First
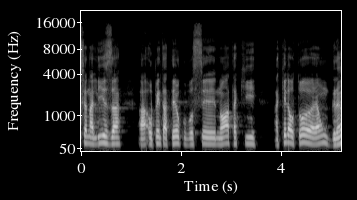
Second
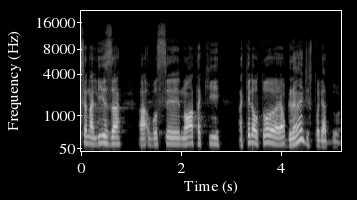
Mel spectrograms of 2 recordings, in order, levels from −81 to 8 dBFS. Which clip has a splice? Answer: second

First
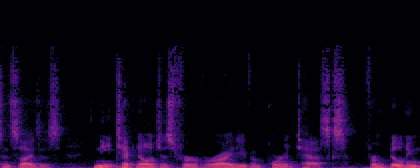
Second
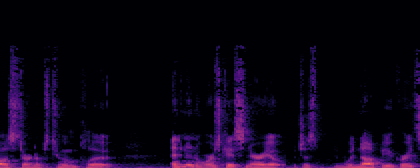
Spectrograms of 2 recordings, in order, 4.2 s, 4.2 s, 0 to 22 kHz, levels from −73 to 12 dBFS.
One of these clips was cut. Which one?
second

